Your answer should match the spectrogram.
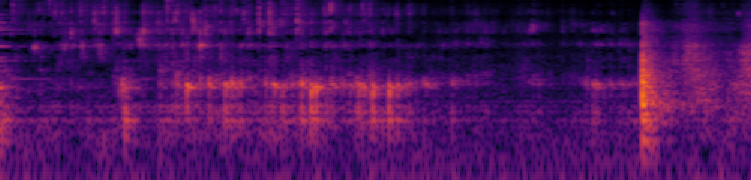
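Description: Brewed tea is poured out during a pour-over session, a soft splashing trickle of liquid running close by with faint clinks and a sharper splash near the end.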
